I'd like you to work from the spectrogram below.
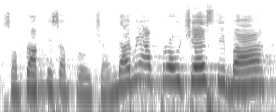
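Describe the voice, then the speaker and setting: A woman with a Filipino accent, lecturing a seminar on business approaches, lively and always checking in with the audience. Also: high-pitched, normal speed. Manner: lively, keeps asking the audience "di ba?" and "okay?". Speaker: business trainer. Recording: long hall reverb.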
